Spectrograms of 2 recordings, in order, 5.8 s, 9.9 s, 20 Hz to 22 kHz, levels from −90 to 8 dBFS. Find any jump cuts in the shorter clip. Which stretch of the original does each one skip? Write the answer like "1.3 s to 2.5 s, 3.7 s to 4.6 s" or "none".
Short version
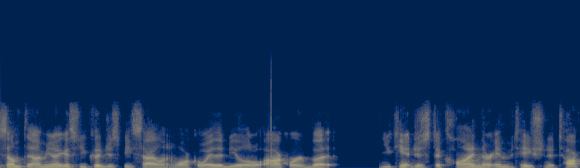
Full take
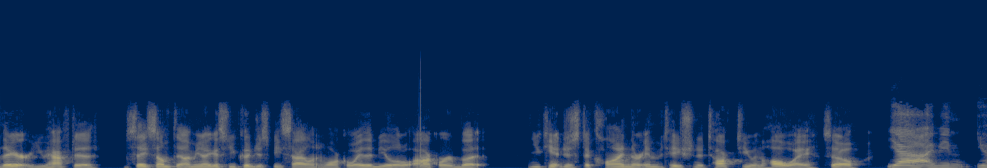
none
